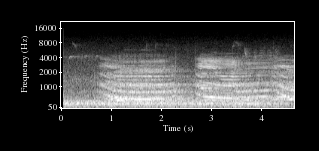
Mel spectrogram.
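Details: A red deer stag during the 2022 rut roars to impress rivals, giving two long, hoarse, bellowing roars back to back.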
